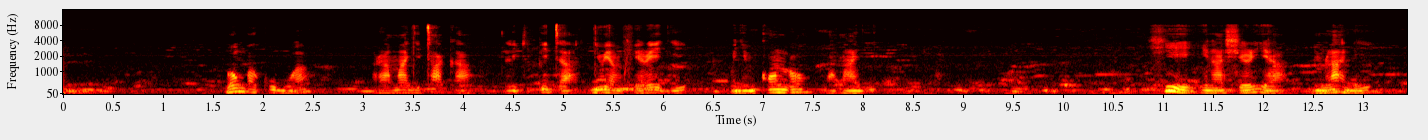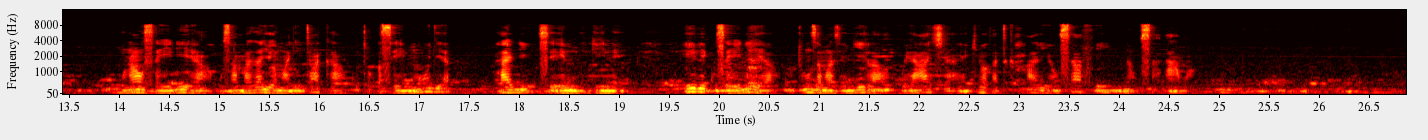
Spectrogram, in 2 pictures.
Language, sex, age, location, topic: Swahili, male, 25-35, Dar es Salaam, government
